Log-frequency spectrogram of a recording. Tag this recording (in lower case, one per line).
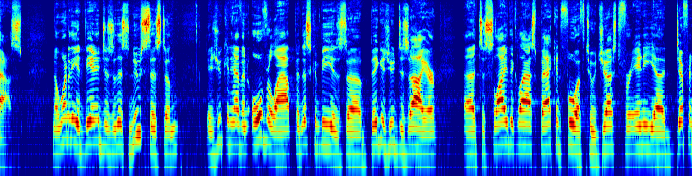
speech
